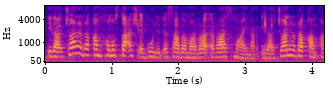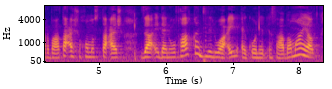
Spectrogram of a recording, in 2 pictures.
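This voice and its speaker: A woman's voice: mid-range voice, animated, rapid-fire, fairly bright tone, a little hiss or hum. A young woman with an Iraqi Arabic accent giving a medical lecture, explaining step by step and answering her own questions.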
